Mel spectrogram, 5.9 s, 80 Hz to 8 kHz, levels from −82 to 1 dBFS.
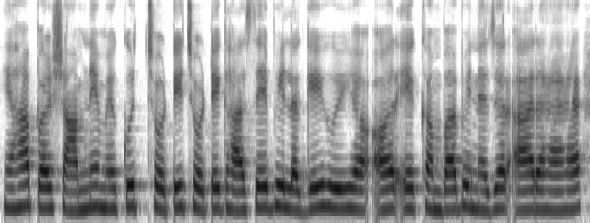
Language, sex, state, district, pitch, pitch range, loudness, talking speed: Hindi, female, Jharkhand, Ranchi, 225 Hz, 215-235 Hz, -13 LUFS, 205 wpm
